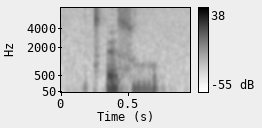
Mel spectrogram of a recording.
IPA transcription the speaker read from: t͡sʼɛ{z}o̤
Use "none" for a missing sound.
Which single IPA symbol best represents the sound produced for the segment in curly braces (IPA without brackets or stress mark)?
s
